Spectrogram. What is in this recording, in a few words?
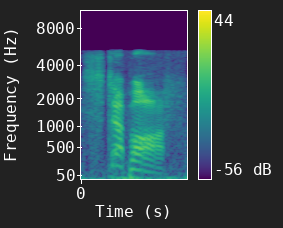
step off, rumbly; attack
